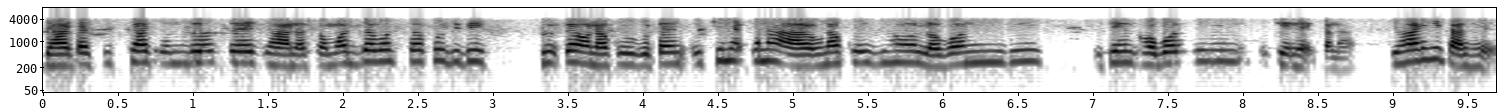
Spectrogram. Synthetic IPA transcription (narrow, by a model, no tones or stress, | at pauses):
d͡ʒaɦãʈasikʰːat͡ʃɔnd̪ɾɔsɛd͡ʒaɦãnasɔmɔdbjɔbɔst̪ʰakujd̪ibi | tujkaɔnakujɡɔʈanut͡ʃʰinɛʔkanaːɹɔnakujd͡ʒiɦɔ̃lɔɡɔndi | ut͡ʃʰinkʰɔbɔɾdiut͡ʃʰinɛʔkana | d͡ʒɔɦãɾkit̪alɦɛ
